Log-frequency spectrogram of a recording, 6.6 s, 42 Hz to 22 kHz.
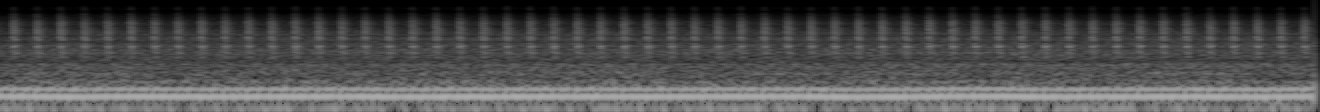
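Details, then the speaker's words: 1987 MK3 Supra Turbo Targa at idle: loud, regular, heavy knocking about two per second that sounds terrible. It seems to come from the left valve cover area, which is to be removed to look for something loose; rod knock suspected, not confirmed. "I can distinctly hear the sound coming from here. I want to stay inside the left valve cover."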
